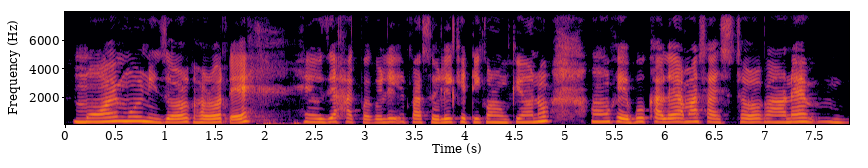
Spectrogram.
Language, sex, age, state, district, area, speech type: Assamese, female, 18-30, Assam, Majuli, urban, spontaneous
